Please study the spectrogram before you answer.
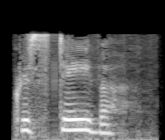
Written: Kristeva

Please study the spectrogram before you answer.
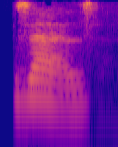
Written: zazz

